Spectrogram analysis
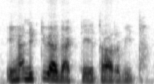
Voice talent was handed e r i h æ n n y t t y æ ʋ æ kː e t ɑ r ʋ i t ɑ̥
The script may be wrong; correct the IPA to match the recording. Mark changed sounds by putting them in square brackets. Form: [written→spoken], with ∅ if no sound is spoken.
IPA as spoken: e [r→∅] i h æ n n y t t y æ ʋ æ kː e t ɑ r ʋ i t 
